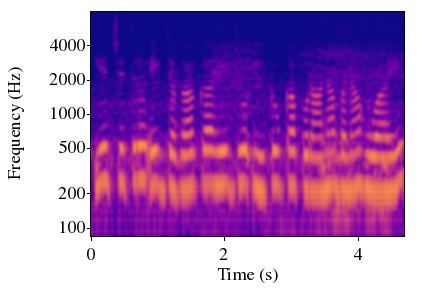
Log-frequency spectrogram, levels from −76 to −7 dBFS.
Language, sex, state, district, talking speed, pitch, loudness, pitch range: Hindi, female, Rajasthan, Nagaur, 165 wpm, 235 Hz, -30 LUFS, 220-245 Hz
